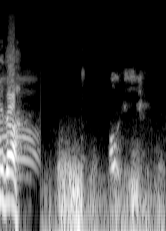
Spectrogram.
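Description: A golf club splashes through sand.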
